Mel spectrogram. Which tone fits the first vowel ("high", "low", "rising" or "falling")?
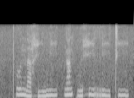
high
